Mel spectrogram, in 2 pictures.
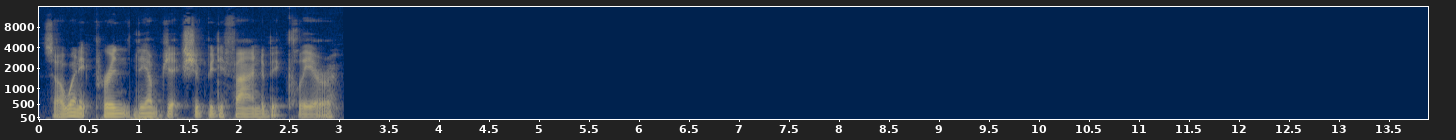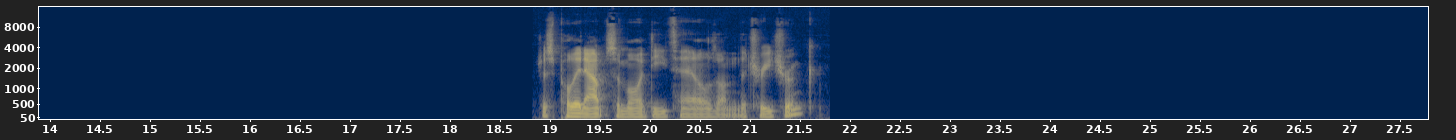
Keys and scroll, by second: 0.9-2.7 typing, 3.8 [, 4.5 ], 4.7 ], 10.5-11.5 typing, 14.7 [, 14.9 [, 23.2 [, 23.3 [.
